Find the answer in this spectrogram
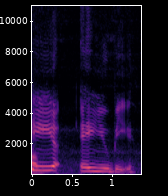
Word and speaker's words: Staub: Is it Max Stab or is it Max Staub? S-T-A-U-B. A-U-B, Staub.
